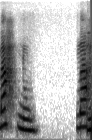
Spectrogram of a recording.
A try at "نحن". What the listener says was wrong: نحن، برافو عليك.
